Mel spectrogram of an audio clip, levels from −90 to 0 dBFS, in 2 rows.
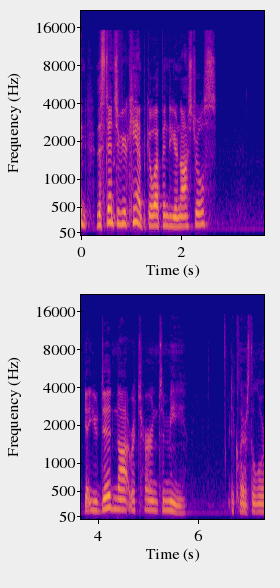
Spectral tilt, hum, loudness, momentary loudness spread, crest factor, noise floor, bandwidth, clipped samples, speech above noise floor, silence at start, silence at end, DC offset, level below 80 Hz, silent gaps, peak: -5.5 dB/octave; none; -28 LUFS; 13 LU; 20 dB; -66 dBFS; 16 kHz; under 0.1%; 38 dB; 0 s; 0 s; under 0.1%; -80 dBFS; none; -10 dBFS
